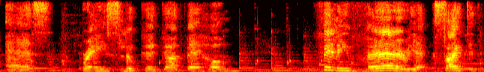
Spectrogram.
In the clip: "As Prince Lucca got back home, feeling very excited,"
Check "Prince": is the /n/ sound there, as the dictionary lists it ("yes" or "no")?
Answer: no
